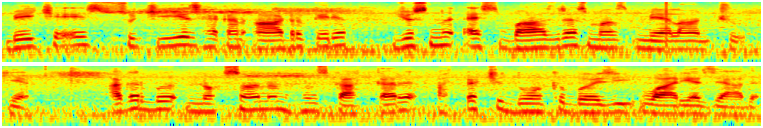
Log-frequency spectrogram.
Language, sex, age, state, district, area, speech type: Kashmiri, male, 18-30, Jammu and Kashmir, Kulgam, rural, spontaneous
